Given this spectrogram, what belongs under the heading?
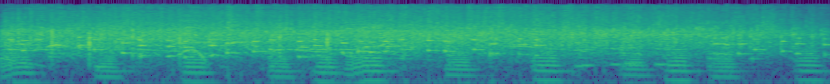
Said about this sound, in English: I'd like to introduce the next act. Let's have a big round of applause for Biff, the dancing dog.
